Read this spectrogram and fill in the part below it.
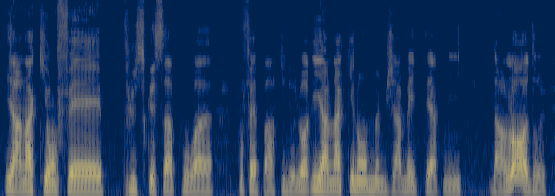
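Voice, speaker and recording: A man's voice: mid-range voice, fairly even intonation, fairly quick, warm tone, no echo. A middle-aged man talking earnestly as a guest advisor in an interview, often repeating words while he searches for the next one. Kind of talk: conversational interview.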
